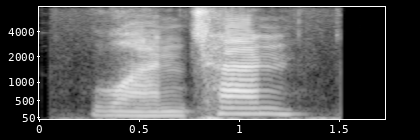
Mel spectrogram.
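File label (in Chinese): "wan can", Mandarin Chinese pinyin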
